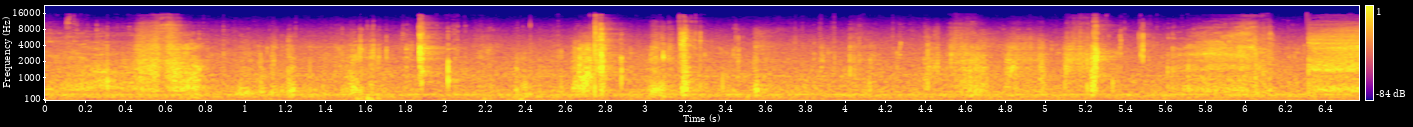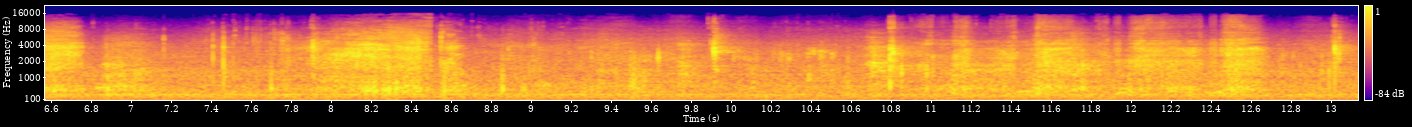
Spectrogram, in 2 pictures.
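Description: Close-miked chewing of mutton curry and rice, with irregular wet lip smacks and mouth clicks, over a faint steady hum.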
